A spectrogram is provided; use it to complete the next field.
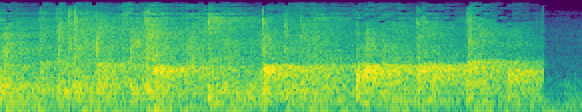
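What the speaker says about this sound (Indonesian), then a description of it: "beri tepuk tangan untuk kalian" A classroom of students claps together for about two seconds, a dense patter of hands that stops abruptly at the end.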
